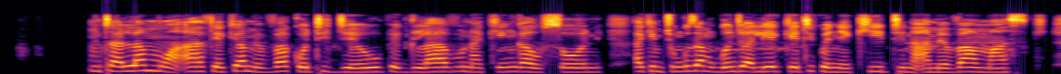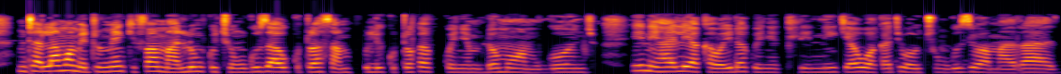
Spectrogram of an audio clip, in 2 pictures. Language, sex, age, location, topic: Swahili, female, 18-24, Kisii, health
